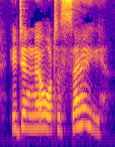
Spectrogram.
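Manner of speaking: ordinary delivery, nothing marked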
